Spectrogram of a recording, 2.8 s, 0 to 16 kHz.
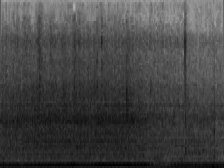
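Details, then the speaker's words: Toyota RAV4 with stalling problem: low uneven engine rumble with faint irregular pulsing about three times a second and a steady hum; runs, but not cleanly. "just not good. But either way, it's running."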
